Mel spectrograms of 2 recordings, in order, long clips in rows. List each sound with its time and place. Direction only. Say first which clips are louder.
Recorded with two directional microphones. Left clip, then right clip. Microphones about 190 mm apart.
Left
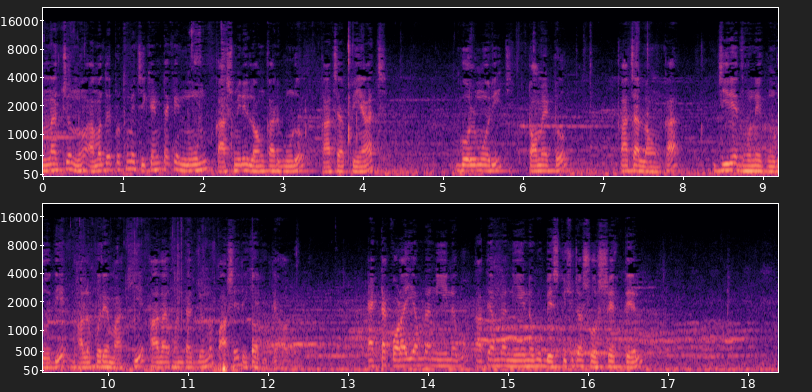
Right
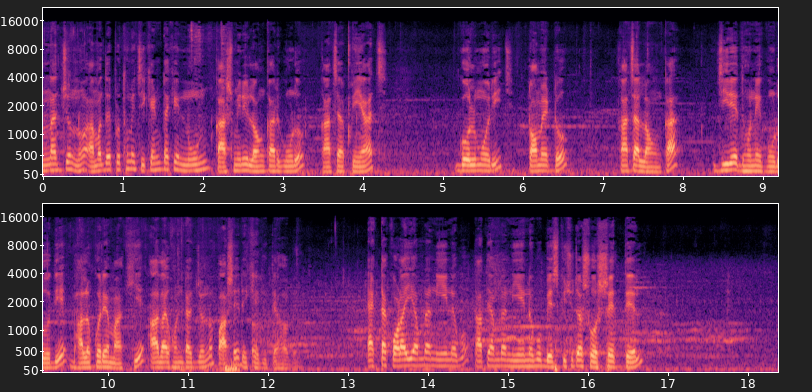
0.1 s a man's voice: right 10 dB; 35° right (ahead or behind)
13.2 s a man's voice: right 12 dB; 45° right (ahead or behind)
